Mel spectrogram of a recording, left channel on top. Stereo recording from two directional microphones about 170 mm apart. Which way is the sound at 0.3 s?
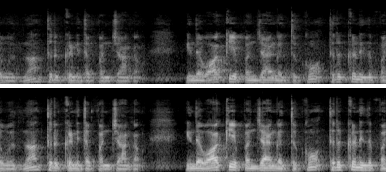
45° right (ahead or behind).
